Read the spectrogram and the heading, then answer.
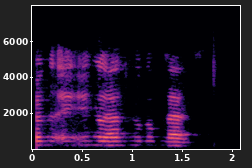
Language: Chinese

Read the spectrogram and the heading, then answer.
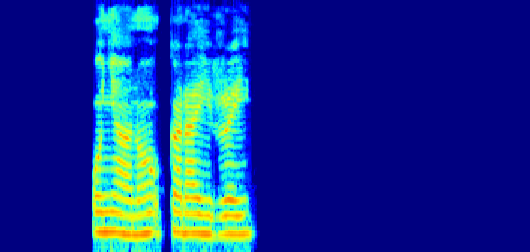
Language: Guarani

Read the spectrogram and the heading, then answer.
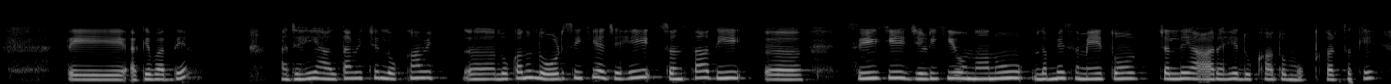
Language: Punjabi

